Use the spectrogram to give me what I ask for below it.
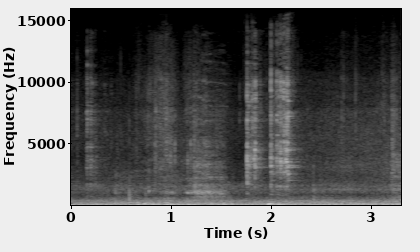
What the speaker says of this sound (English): we're just gonna slice this up and put it on our plates here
